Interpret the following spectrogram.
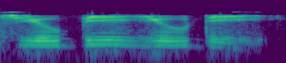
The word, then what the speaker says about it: Subud: they're often called a sect which is a Subud Su b u d that's how that's pronounced as well I've been Su sub like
